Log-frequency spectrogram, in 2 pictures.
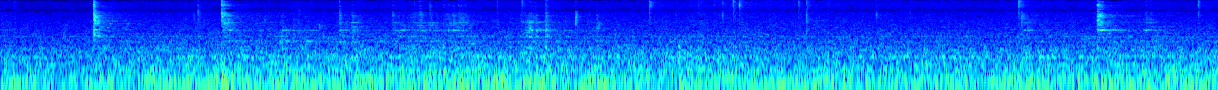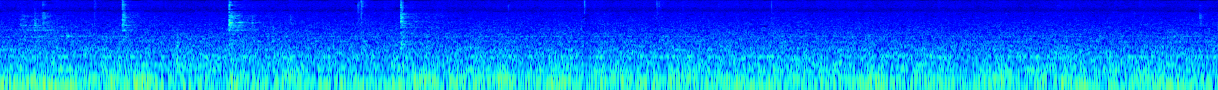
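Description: Neyyappam batter fritter deep-frying in hot oil in a small kadai: a steady sizzle with scattered sharp crackles and pops.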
